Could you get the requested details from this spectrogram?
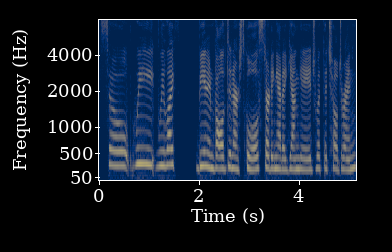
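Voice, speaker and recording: In a plain, everyday voice, a woman talks at a fairly slow pace with a fairly high pitch and an American accent. Her intonation is fairly even, and the recording is very clean over a silent background. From Nevada, Las Vegas area. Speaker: credit union representative and chamber board member. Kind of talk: interview.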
